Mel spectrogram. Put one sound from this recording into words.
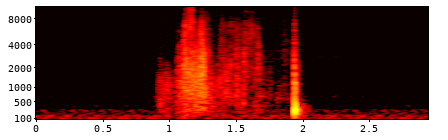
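Pages of a heavy book rustle.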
